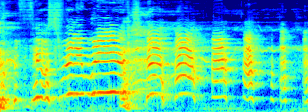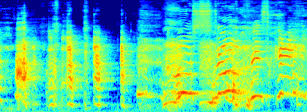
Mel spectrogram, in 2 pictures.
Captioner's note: laughing hysterically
